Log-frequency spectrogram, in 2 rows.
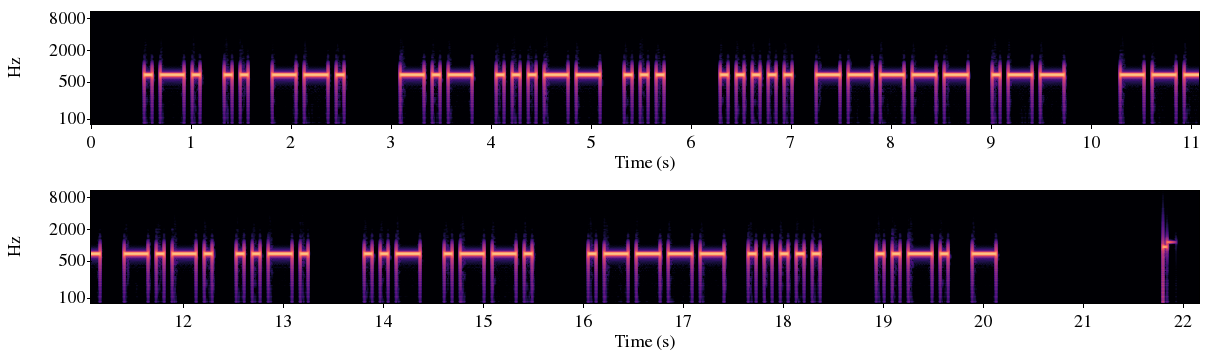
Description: Morse code, heard as a keyed tone, about 15 wpm, 700 Hz. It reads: RIG K3S 50W OCF UP 15 FT
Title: Practice QSO - Exchange 2 - Info - 15wpm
